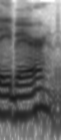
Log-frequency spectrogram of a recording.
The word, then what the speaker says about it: Hebert: Again, that last name is H-E-B-E-R-T. So Kyle Hebert, if that helps you remember it. But pronounced Abear.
